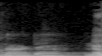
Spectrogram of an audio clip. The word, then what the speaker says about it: Notre Dame: Did I say it wrong? – But no. It's Notre Dame.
